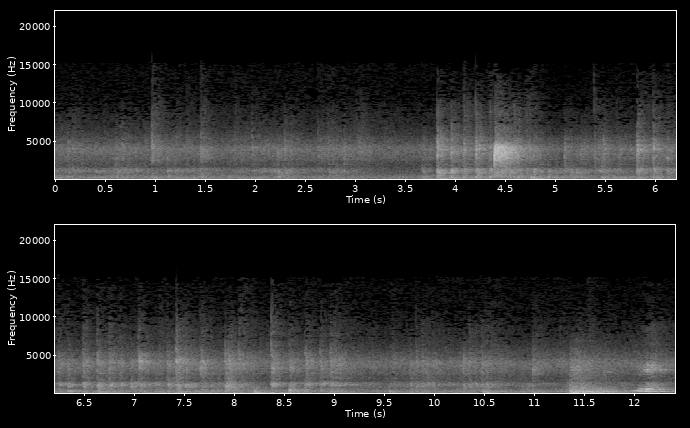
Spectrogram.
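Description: A soccer ball dribbled with bare feet on a tiled floor: irregular soft taps of foot on ball and ball on tile, starting about four seconds in, with one brief high squeak among them.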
